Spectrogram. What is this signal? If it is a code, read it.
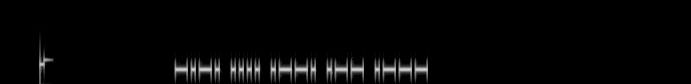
Morse code, heard as a keyed tone, about 30 wpm, 700 Hz. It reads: CHPWJ
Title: Code Groups - 5 Letters - 30wpm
